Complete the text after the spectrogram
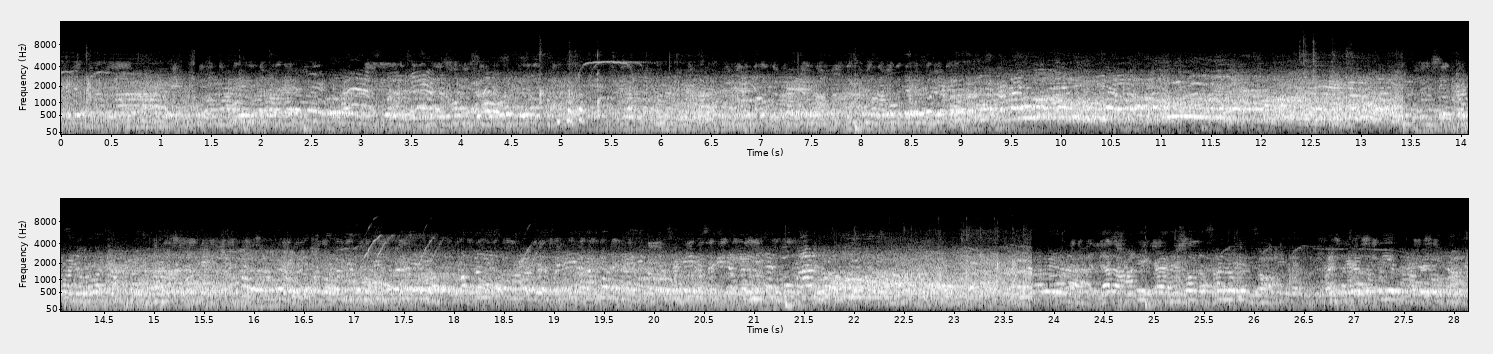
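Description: A stadium crowd cheers and shouts.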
